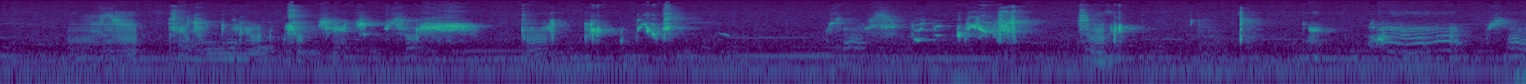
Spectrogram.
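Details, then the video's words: Budgerigar talking, copying words: soft chattering bursts of chirps and harsh syllables with short pauses, plus a wavering warbled phrase near the end and a faint background hum. "MUHABBETKUŞU SESİ,MUHABBETKUŞU KONUŞMA SESİ"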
